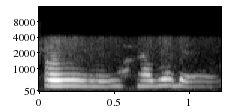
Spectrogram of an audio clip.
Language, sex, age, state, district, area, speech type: Assamese, female, 30-45, Assam, Lakhimpur, rural, conversation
